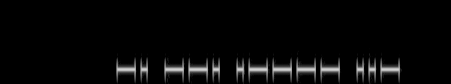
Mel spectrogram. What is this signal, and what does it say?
Morse code, heard as a keyed tone, about 20 wpm, 700 Hz. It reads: NG1U
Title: USA Call Signs - 4 Characters - 4x Character Spacing - 20wpm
